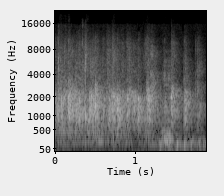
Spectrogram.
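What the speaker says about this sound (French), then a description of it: "je prends les applaudissements pour les équipes du Forum des images aussi" A theater audience at a Forum des images debate on artificial intelligence applauds, a soft, fairly distant wash of many hands clapping for about two seconds.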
